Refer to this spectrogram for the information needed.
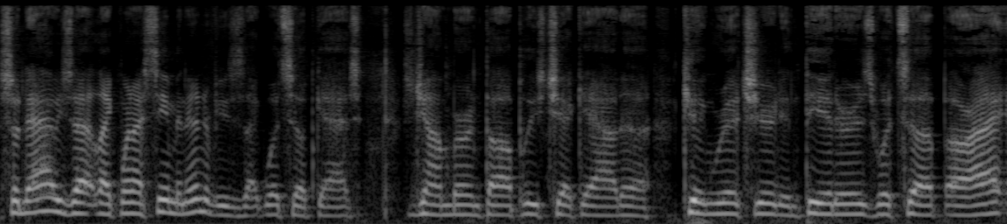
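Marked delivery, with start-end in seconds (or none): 2.0-7.1 put-on Southern California voice, quieter. Act out the actor promoting his film in interviews, in Jon Bernthal's Southern California voice. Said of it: "he's got like a real Southern California".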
